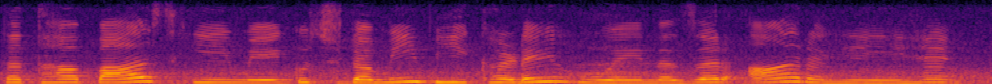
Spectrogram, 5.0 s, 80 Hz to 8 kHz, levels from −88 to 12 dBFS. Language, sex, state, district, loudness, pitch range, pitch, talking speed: Hindi, female, Uttar Pradesh, Shamli, -17 LUFS, 265-300 Hz, 285 Hz, 155 wpm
